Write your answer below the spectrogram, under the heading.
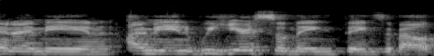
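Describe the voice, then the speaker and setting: Pitch varies in an ordinary way. The speaker is a woman with a fairly low pitch. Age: 20s. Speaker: author and former teacher. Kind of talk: casual interview chat. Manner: fast.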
